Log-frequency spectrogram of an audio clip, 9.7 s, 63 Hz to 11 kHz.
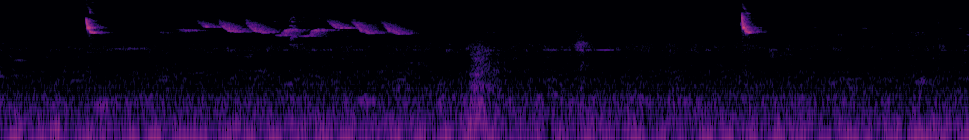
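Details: Young brown Trinidad bullfinch starting to sing, recorded 7 November 2019; a faint, quick run of high, slurred, descending notes, then scattered soft chips and two sharp high clicks over steady background hiss.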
